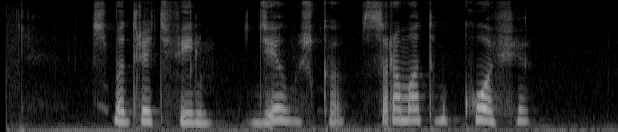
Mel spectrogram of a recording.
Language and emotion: Russian, sad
